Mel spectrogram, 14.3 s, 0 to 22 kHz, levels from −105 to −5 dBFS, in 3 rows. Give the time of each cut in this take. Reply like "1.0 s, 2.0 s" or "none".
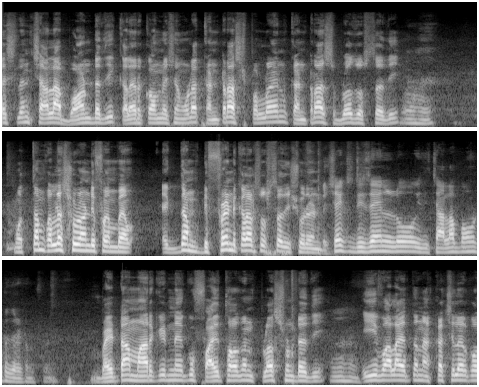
none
